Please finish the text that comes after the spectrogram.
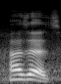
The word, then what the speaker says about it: adjudge: এগুলো সব, এই অক্ষরগুলো প্রত্যেকটায় এরপরে ডি আছে, কিন্তু ডিটা উচ্চারণ হচ্ছে না, কিন্তু আমি ছোটোবেলা থেকে এতদিন পর্যন্ত এই ডিটা উচ্চারণ করে করে পড়ে এসেছি।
